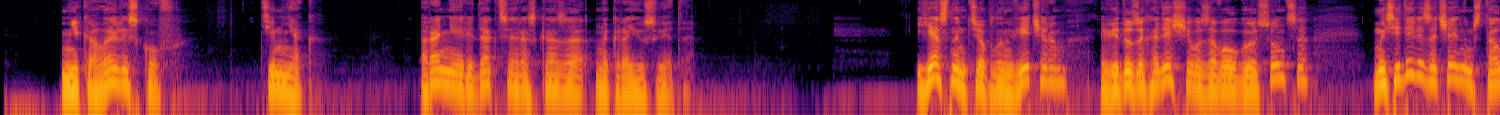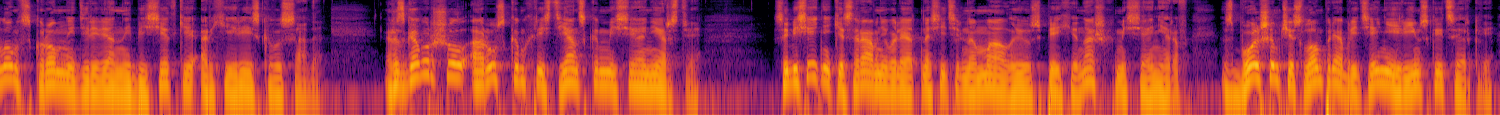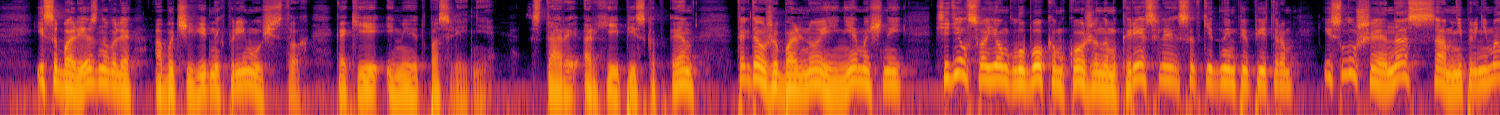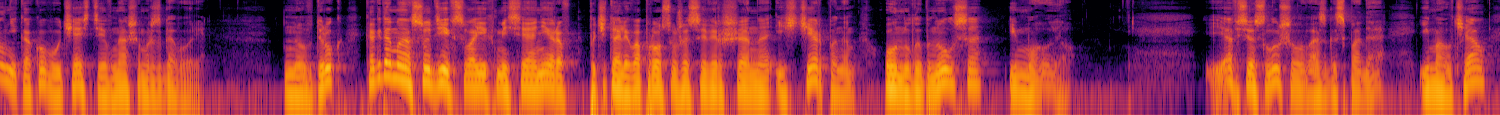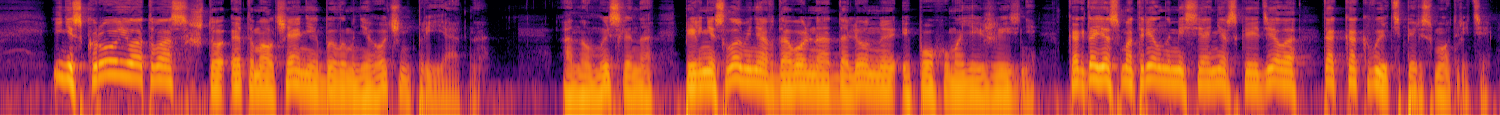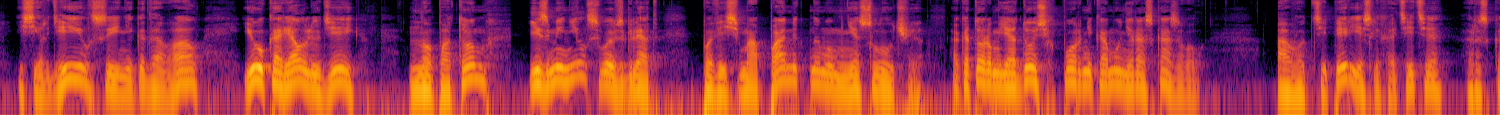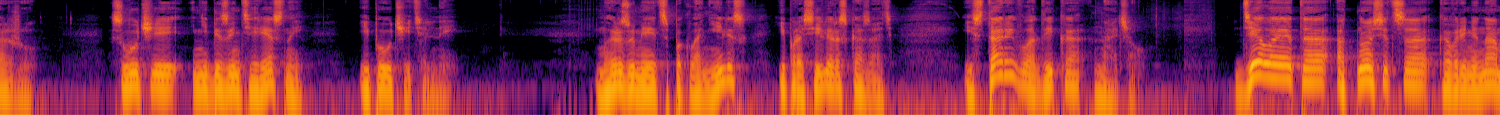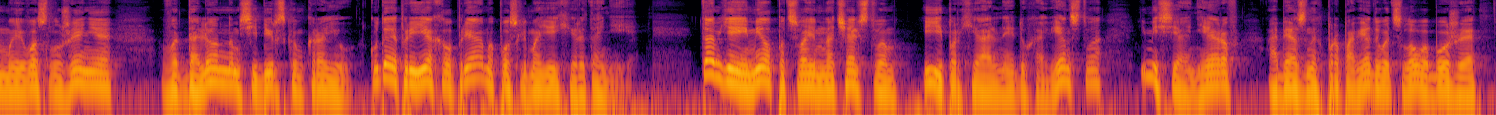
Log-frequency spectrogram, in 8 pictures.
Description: Аудиокнига Темняк | Библиотека аудиокниг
